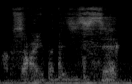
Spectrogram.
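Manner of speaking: hushed excited whisper. Real, not acted. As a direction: whisper so no one hears. Quiet excitement inside freezer.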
